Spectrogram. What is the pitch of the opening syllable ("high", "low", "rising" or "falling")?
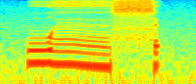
falling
